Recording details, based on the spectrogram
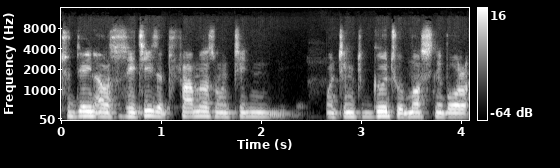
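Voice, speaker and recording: A man with a French accent talks at a fairly quick pace, his medium pitch held in a monotone, flat intonation. The background is quiet. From France. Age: 20s. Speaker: company co-founder. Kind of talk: podcast interview.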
